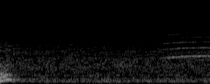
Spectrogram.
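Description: Whiteboard marker squeaking on the board as a box is drawn: one high squeak with overtones, lasting under a second, near the end.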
